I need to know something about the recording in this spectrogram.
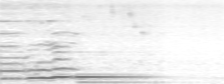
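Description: A young woman's voice singing the last notes of a song, then holding a single hummed note for about a second that fades out near the end.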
